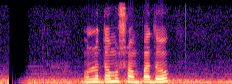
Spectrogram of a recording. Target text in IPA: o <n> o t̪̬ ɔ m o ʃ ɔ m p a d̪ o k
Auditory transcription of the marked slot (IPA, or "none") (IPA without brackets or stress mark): nː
